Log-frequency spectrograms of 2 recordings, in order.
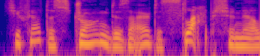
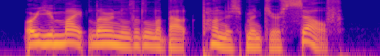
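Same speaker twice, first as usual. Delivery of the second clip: usual speaking voice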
